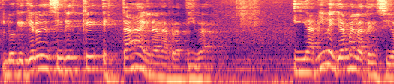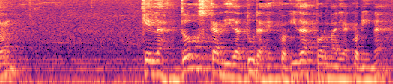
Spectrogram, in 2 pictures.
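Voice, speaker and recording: A man's voice: a little high, lively intonation, moderate pace, a little mellow. A man with a Venezuelan Spanish accent giving an informal, emphatic opinion monologue as a political commentator, in a conversational way. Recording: roomy echo, faint background noise.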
